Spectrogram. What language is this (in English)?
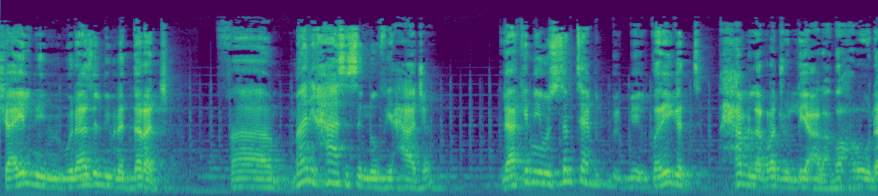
Arabic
